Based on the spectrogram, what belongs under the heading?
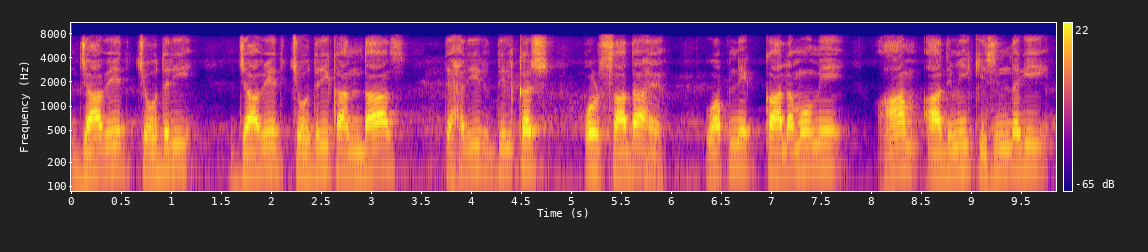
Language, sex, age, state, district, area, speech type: Urdu, male, 18-30, Uttar Pradesh, Saharanpur, urban, spontaneous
